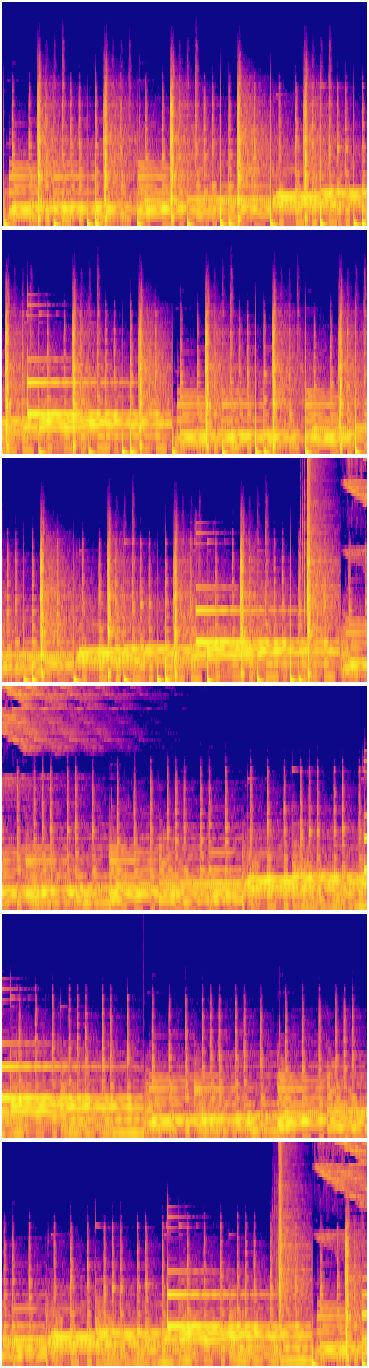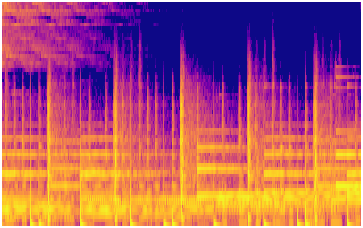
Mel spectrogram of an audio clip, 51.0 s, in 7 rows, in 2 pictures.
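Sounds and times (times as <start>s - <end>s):
podcast background music: 0.0s - 50.9s.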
